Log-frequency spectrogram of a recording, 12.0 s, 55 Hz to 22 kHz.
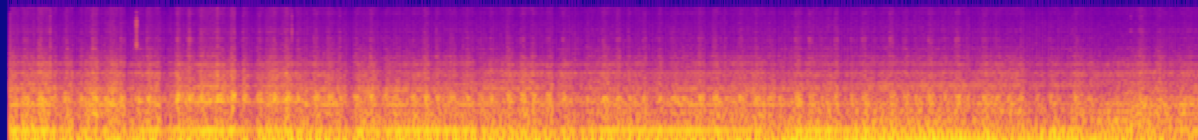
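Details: Trans Am T56 manual transmission that began making noises on Friday night: deep lumpy idle rumble with an uneven rattling clatter over it. The gearbox is to be pulled for inspection.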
